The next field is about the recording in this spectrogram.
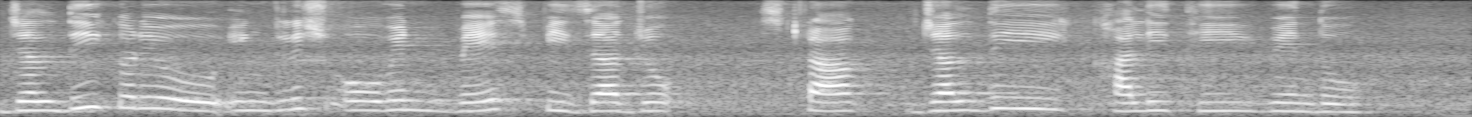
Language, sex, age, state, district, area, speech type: Sindhi, female, 45-60, Maharashtra, Thane, urban, read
